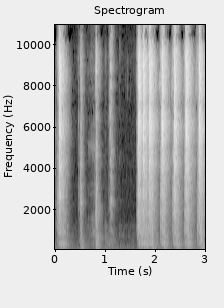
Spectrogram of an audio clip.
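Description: A 1960s Smith Corona Electra 120 electric typewriter being typed on: a few spaced keystrokes, then a quick run of loud, evenly paced key strikes, with no voices.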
